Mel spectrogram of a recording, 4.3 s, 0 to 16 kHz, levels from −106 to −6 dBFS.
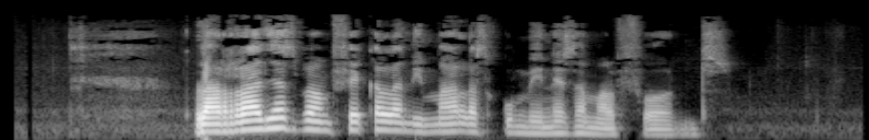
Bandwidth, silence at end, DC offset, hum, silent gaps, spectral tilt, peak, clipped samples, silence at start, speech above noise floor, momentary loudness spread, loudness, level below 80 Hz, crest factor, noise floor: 11 kHz; 0.8 s; under 0.1%; none; none; -5.5 dB/octave; 0 dBFS; under 0.1%; 1 s; 45 dB; 18 LU; -21 LUFS; -64 dBFS; 22 dB; -67 dBFS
